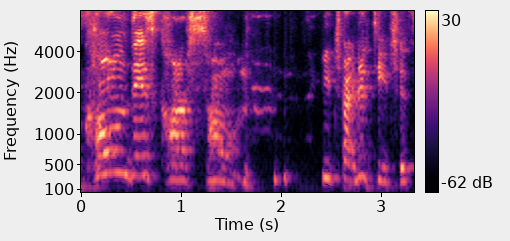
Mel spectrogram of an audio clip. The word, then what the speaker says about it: Comme des Garçons: And I might be saying it wrong, too, but I'm pretty sure that's how you say it, because there's no accent mark over the E, so.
